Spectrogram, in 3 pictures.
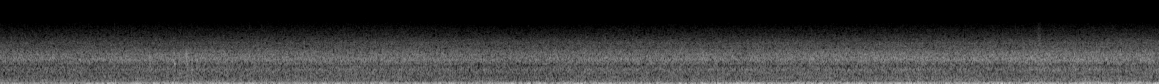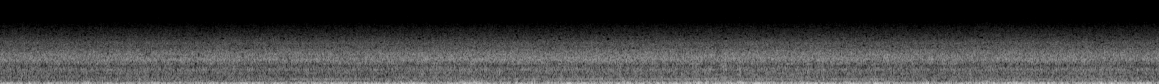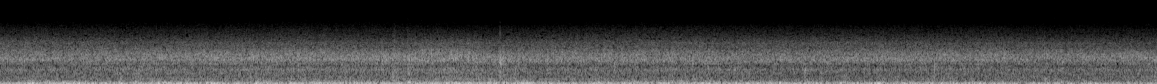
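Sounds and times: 
car tires on asphalt: 0:00.0 - 0:34.7.

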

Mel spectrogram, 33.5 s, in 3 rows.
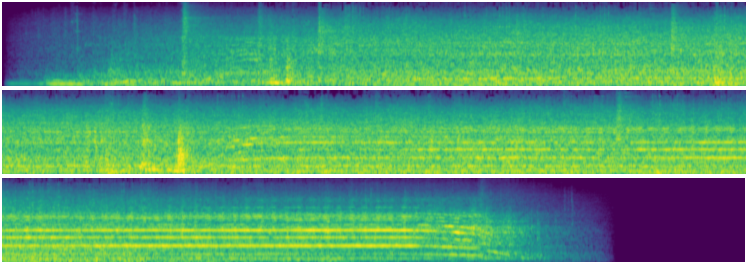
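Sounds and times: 
crane motor whirring lifting object: 0:00.2 - 0:31.1.

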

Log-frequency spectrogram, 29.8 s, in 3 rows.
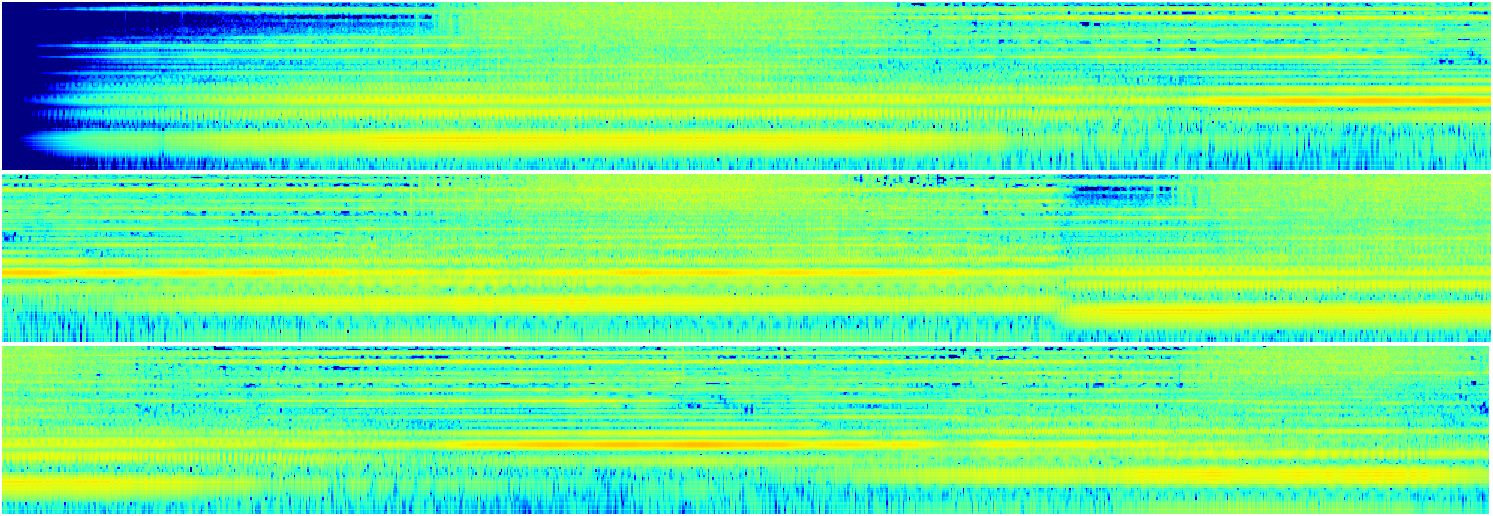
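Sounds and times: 
electronic tension music: 0:00.4 - 0:29.7.

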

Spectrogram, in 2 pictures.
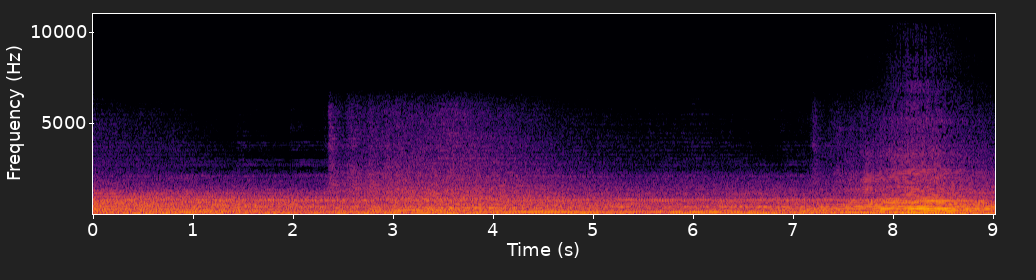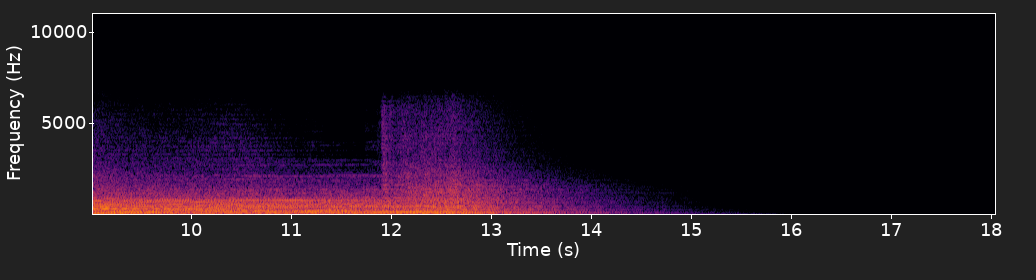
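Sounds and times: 
eerie low ghostly music pads: 0:00.0 - 0:14.9.

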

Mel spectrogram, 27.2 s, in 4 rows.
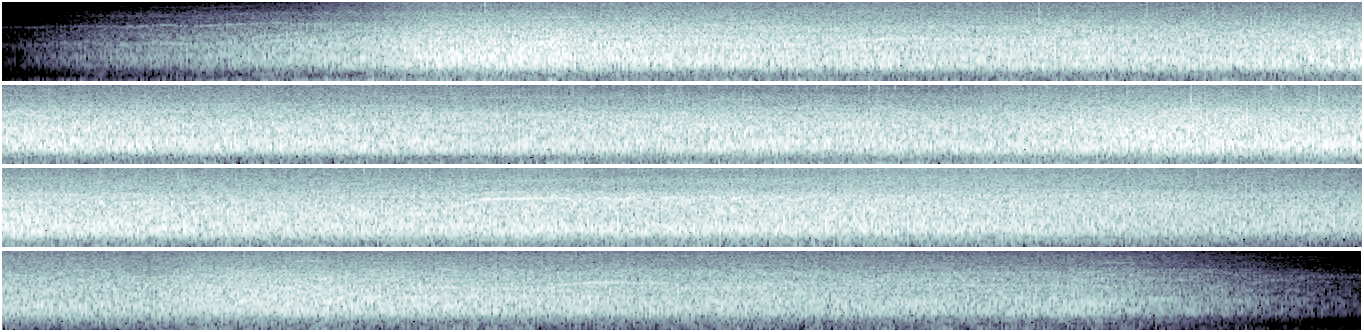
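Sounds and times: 
huge football crowd: 0:00.0 - 0:27.1.

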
